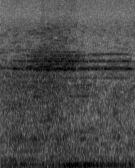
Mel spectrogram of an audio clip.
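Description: A steady low engine drone that grows a little louder about a second in, with a faint high whine above it.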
